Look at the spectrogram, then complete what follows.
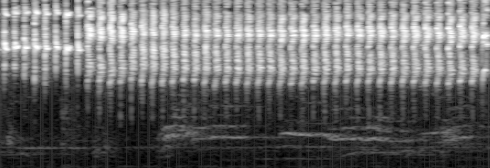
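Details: Kebon Kopi style lovebird song, an unbroken run of bright, piercing chirps, roughly eight every second, strong and even throughout, with soft low tones drifting in the background.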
